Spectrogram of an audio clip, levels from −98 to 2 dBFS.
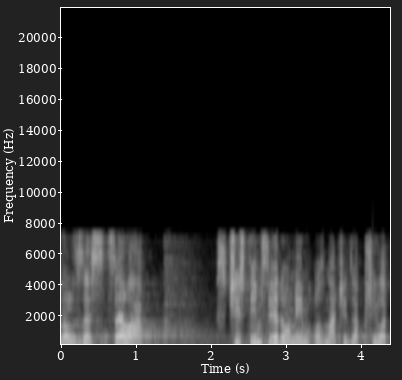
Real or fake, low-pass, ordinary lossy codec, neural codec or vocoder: fake; 7.2 kHz; AAC, 48 kbps; codec, 16 kHz, 4 kbps, FreqCodec, larger model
